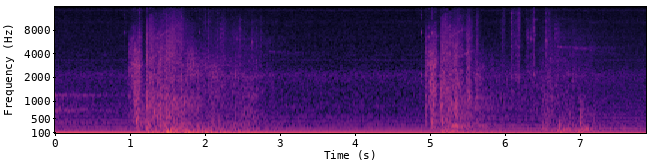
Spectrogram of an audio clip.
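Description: A sniper rifle fires single loud shots that echo.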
